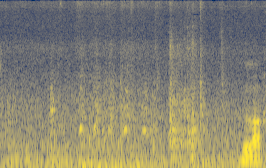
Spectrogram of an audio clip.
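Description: A bird calling faintly: a short run of soft, low notes in the first second. A man's voice begins right at the end.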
